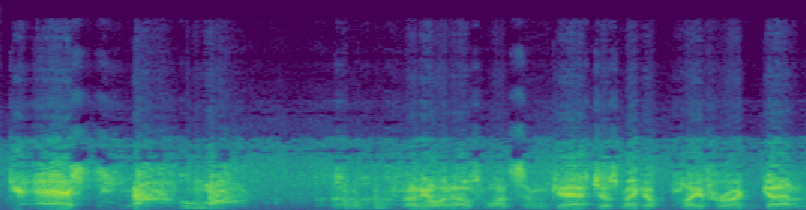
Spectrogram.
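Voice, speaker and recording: An actor playing a cool, commanding masked vigilante who is also a newspaper boss, in old radio crime drama. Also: male voice, mid-range voice, fairly even intonation, slow, close to an everyday voice. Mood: commanding, taunting. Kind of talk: 1930s-40s radio acting. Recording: noisy, muffled old radio recording.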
